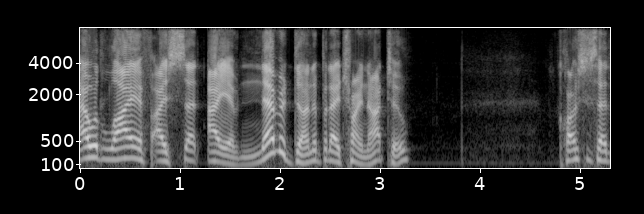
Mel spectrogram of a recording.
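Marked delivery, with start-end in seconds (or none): none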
